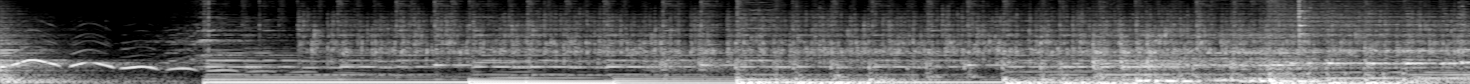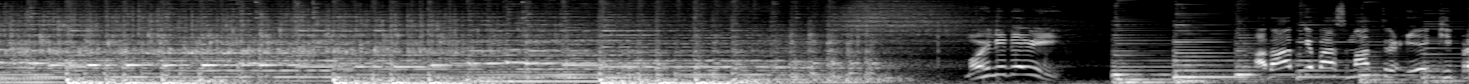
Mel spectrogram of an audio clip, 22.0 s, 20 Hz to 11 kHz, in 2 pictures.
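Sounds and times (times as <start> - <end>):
dramatic orchestral score: 5.6 - 18.7.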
